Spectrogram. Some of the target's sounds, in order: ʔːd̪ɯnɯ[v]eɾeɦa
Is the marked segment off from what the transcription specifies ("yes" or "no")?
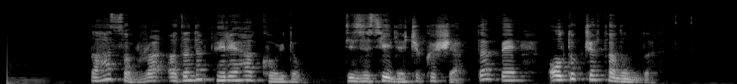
yes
